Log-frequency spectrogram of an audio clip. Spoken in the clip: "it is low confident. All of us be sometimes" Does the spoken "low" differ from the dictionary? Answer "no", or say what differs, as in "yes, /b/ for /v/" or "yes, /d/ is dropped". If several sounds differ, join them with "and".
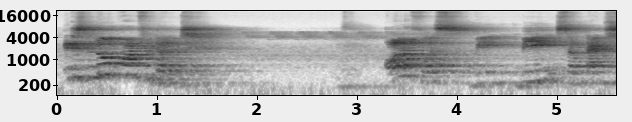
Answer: yes, /n/ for /l/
